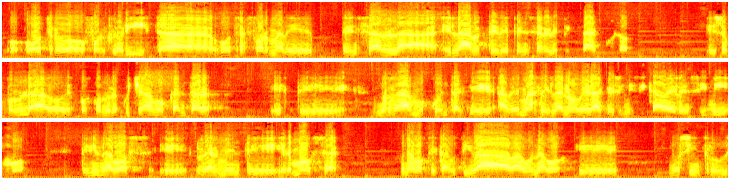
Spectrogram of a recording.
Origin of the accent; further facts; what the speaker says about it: Quimilí, Santiago del Estero, Argentina; en pleno monte santiagueño, en mi pueblo, allá en Quimilí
